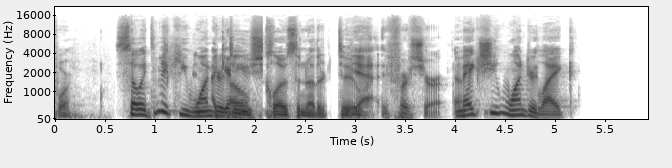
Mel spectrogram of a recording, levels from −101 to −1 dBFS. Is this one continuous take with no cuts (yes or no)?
no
